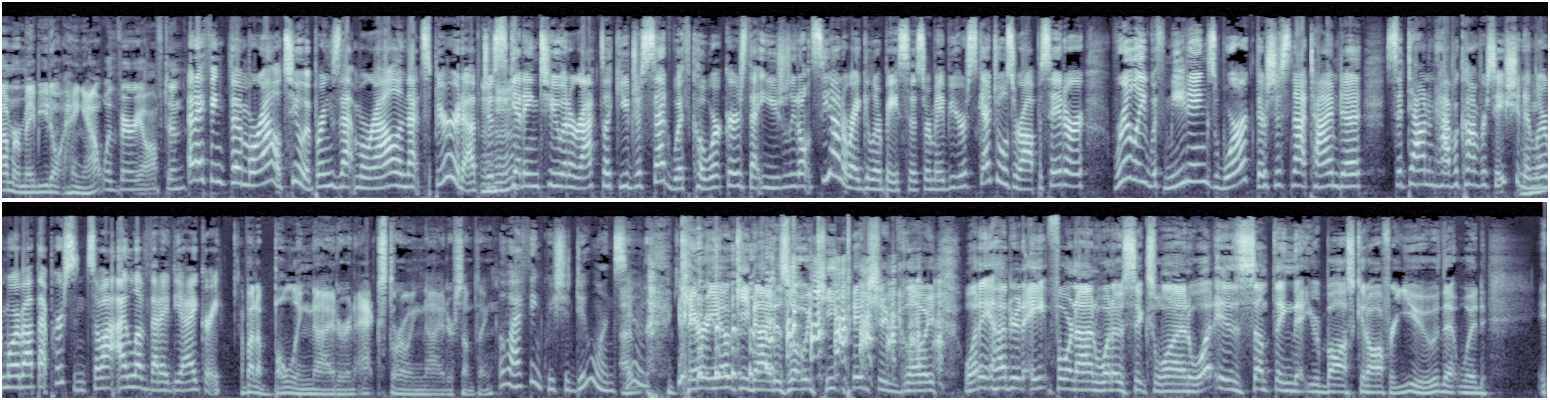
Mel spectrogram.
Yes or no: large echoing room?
no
